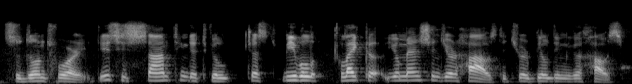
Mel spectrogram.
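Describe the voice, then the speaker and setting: A man's voice: fairly high pitch, normal speed, fairly bright tone, muffled recording. A man in his late thirties with a Serbian accent, teaching an online English lesson and encouraging his student, repeating words for emphasis. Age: 30s.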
